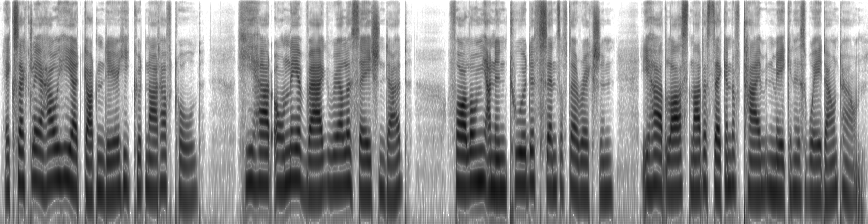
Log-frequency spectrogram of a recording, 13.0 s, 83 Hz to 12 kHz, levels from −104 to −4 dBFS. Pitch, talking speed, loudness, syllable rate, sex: 180 Hz, 170 wpm, -19 LUFS, 4.9 syllables/s, female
